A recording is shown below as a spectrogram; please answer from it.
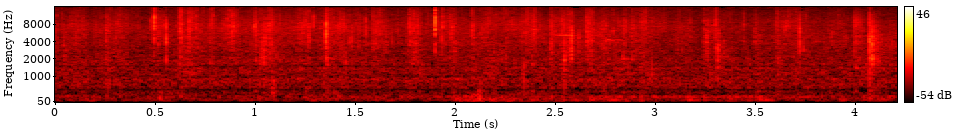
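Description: Hoofbeats of a ridden horse moving across a dirt arena: a run of short, soft, uneven clicks and thuds.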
